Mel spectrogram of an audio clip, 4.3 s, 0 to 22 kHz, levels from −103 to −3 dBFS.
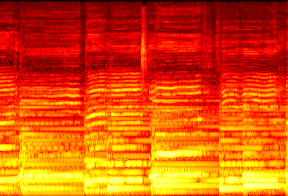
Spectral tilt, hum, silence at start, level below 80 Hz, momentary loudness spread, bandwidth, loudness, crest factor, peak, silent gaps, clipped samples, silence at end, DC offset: -7 dB/octave; none; 0 s; -48 dBFS; 6 LU; 11.5 kHz; -17 LUFS; 14 dB; -2 dBFS; none; under 0.1%; 0 s; under 0.1%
